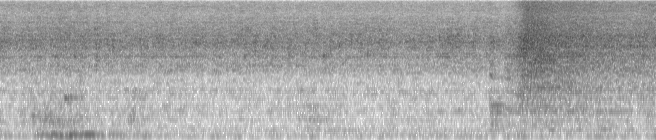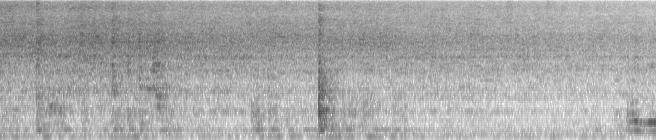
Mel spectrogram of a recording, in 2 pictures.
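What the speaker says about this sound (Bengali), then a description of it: "এই যে চিংড়ি মাছগুলো একটু ভেজে নিচ্ছি হালকা করে।" Prawns, salted and coated in turmeric, hiss and sizzle in a very hot pan, a steady broadband frying noise with a sharper burst near the middle and a few brief clinks. No one speaks.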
